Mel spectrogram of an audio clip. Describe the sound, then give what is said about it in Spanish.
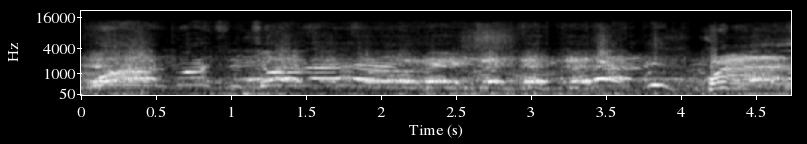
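A crowd of Sunderland football fans chants and cheers loudly and steadily, many voices singing together in a rough, rising and falling melody with a dense roar underneath. “Y mire cómo fue recibida la noticia por parte de los fanáticos del Sunderland.”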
